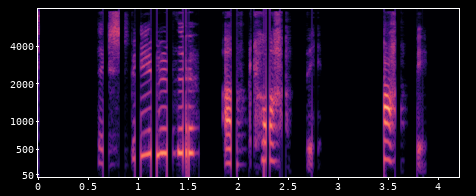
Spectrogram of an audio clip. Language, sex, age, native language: Icelandic, female, 9, Icelandic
